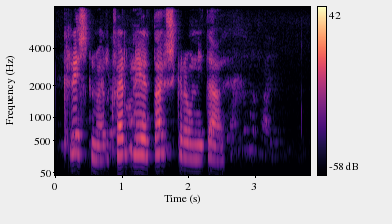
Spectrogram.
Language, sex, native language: Icelandic, male, Icelandic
